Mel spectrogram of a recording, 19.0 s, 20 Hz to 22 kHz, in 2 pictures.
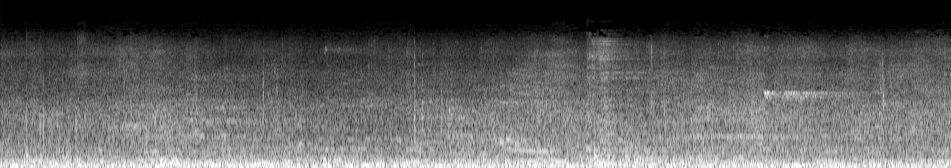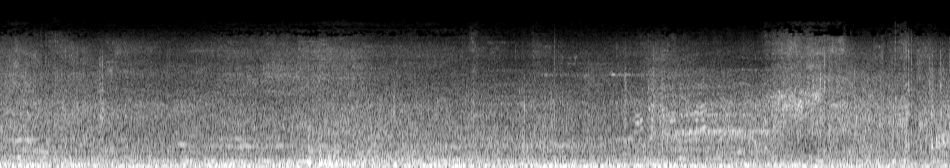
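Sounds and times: high whistle tone: 7.6 - 8.4.

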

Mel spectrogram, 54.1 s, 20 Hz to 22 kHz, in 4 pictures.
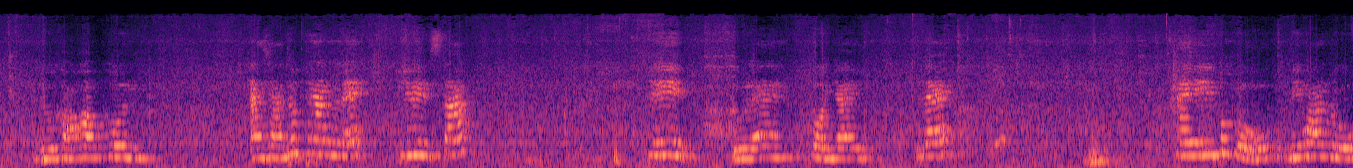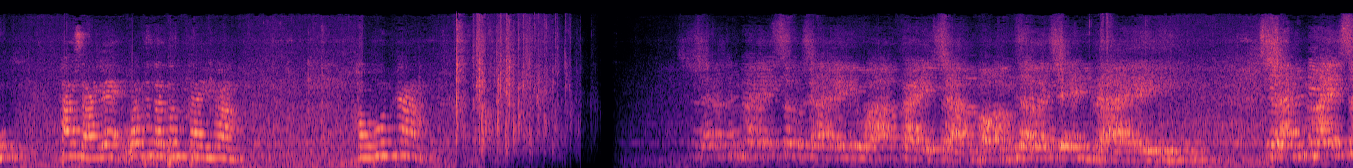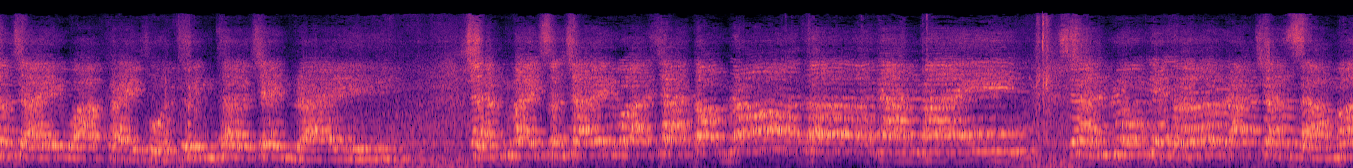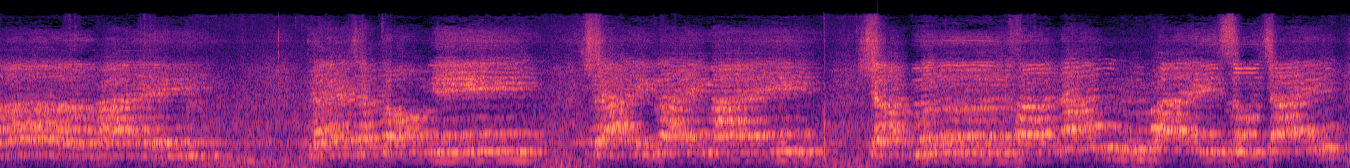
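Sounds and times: choir of women singing: 20.4 - 43.0, 43.6 - 54.0.

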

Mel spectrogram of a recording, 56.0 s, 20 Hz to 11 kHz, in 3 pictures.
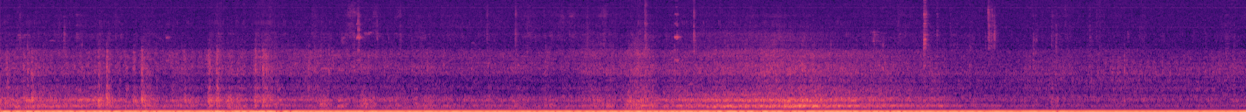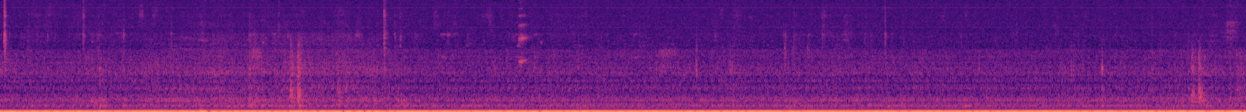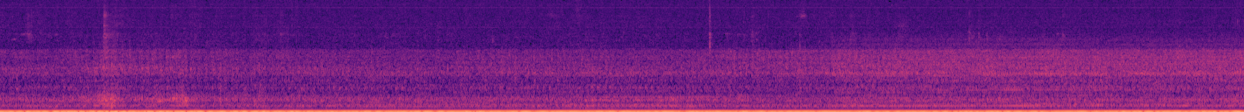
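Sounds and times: train rumbling at speed: 0.0 - 56.0
faint knocks from the track: 22.4 - 24.8.

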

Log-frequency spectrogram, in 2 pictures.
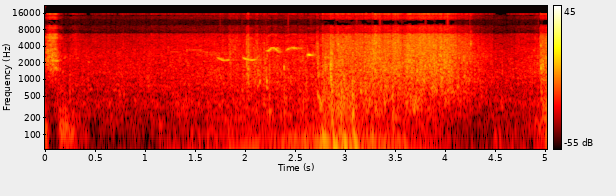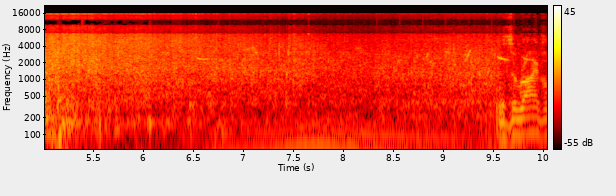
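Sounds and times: crocodiles splashing in water: 2.0 - 9.5.

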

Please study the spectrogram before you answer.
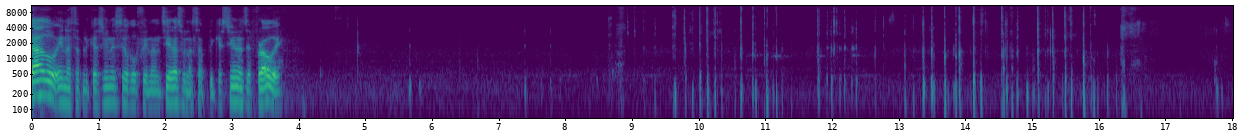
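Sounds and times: faint typing on keyboard: 8.6 - 16.8.

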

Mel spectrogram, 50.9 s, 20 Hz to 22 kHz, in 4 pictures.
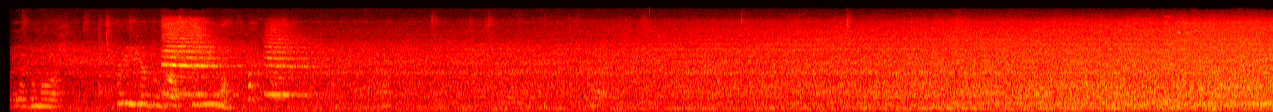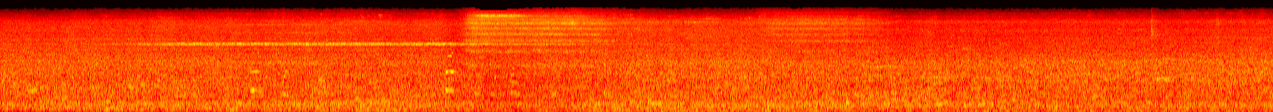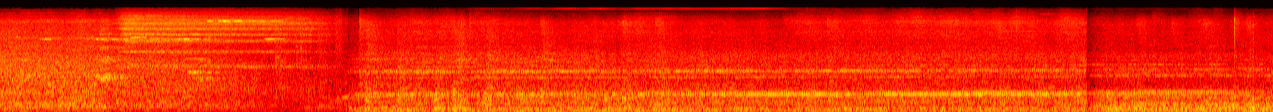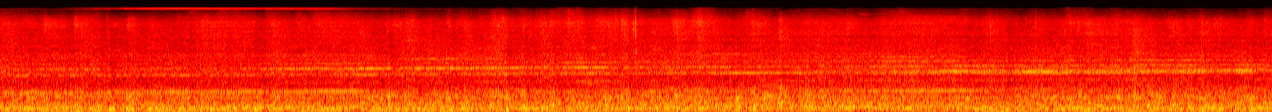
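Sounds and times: train wheel and rail noise: 0.1 - 50.9
wheels rumbling on track: 28.9 - 50.9.

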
